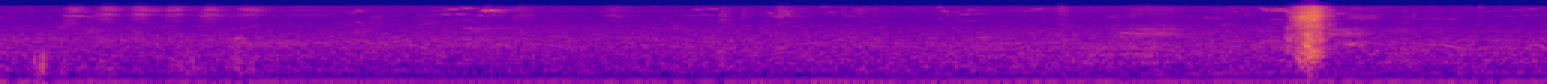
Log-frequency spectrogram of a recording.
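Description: Birds calling outdoors: a quick run of about seven short, high calls in the first two seconds, then a single brief, loud, sharp burst of sound near the end, over steady background noise.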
